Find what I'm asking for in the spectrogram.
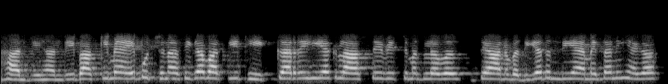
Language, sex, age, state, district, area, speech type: Punjabi, female, 18-30, Punjab, Fatehgarh Sahib, rural, conversation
